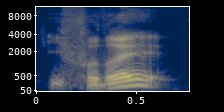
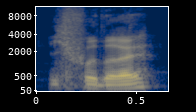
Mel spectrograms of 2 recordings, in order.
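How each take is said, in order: First: Said in the usual way. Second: Laughing. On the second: Real, not acted. Repeats phrase while laughing.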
